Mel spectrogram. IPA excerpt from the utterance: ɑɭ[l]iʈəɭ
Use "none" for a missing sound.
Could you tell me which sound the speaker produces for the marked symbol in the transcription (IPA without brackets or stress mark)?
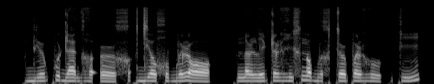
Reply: l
